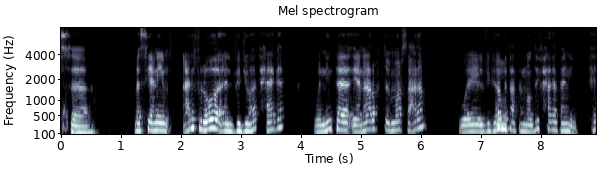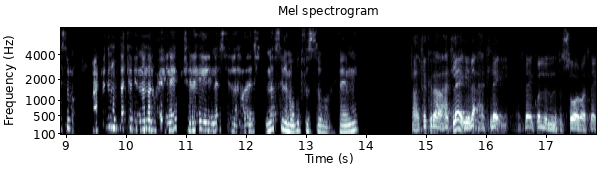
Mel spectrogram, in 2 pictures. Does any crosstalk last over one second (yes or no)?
no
